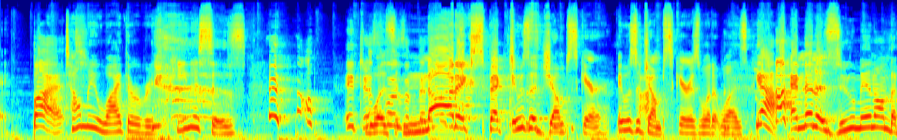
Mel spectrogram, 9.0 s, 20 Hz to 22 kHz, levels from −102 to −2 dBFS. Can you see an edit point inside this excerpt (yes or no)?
yes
